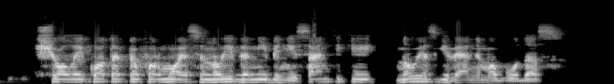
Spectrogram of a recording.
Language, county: Lithuanian, Šiauliai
